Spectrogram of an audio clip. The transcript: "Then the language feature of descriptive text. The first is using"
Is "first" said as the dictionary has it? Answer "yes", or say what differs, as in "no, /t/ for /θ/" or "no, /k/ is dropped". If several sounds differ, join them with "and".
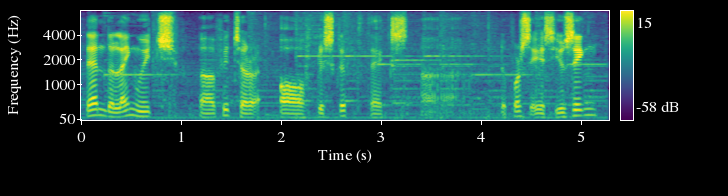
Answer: no, /t/ is dropped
